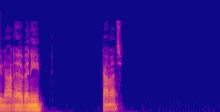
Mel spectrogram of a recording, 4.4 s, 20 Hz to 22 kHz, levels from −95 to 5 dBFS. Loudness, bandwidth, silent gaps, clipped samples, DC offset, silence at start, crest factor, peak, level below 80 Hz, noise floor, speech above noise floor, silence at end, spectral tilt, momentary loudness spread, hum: -26 LUFS; 11.5 kHz; none; under 0.1%; under 0.1%; 0 s; 20 dB; -10 dBFS; -46 dBFS; under -90 dBFS; over 65 dB; 2 s; -8 dB/octave; 14 LU; none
